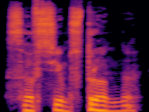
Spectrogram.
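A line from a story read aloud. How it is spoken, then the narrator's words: Grumbling under breath. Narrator (Russian): буркнул себе под нос Нардис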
